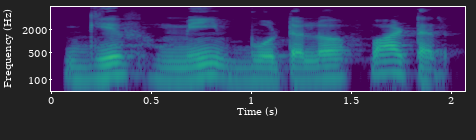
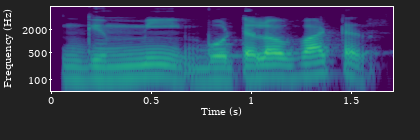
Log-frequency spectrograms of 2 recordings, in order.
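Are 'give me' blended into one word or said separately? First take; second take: separate; blended. First: Give and me are said as two separate words. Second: Give and me blend into one word, gimme. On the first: "तो sentence कैसे बनता" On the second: "थोड़ा stylish में कैसे बोलोगे"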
